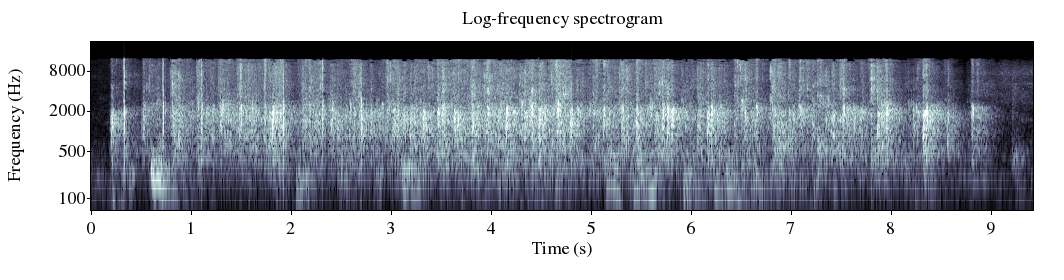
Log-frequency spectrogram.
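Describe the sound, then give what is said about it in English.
An audience applauds steadily for several seconds, welcoming Professor Alan Cotton to give an inaugural university lecture titled A Sense of Place, a dense wash of clapping that starts abruptly, holds at an even level, and thins out near the end. “Please join me in welcoming Professor Alan Cotton.”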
